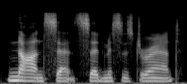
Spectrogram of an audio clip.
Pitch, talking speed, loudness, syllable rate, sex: 155 Hz, 130 wpm, -21 LUFS, 4.2 syllables/s, female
